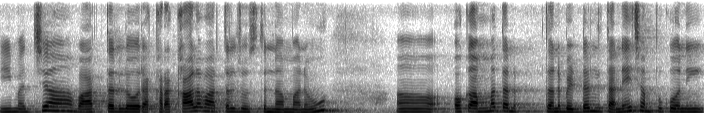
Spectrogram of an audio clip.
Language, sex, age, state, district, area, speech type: Telugu, female, 30-45, Andhra Pradesh, Visakhapatnam, urban, spontaneous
